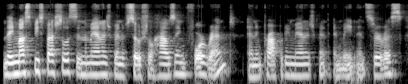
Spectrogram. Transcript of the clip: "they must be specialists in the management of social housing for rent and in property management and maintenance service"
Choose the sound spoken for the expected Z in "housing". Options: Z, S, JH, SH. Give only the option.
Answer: Z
